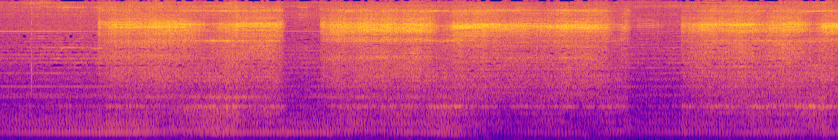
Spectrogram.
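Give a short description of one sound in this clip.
A small rotary tool whines at high speed, cutting in and out in bursts.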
